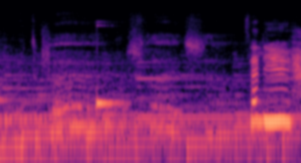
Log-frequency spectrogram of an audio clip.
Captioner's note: voice note message sound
